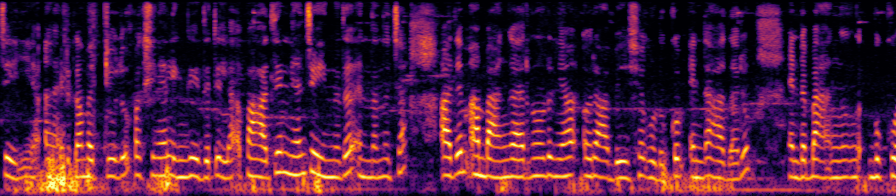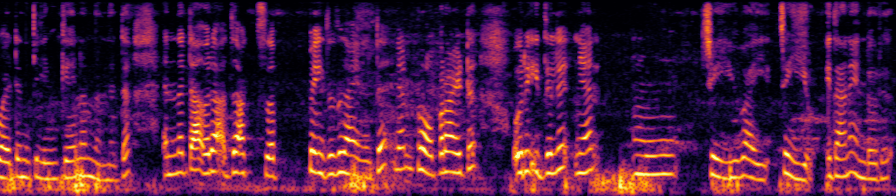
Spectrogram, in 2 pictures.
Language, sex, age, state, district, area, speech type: Malayalam, female, 18-30, Kerala, Idukki, rural, spontaneous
